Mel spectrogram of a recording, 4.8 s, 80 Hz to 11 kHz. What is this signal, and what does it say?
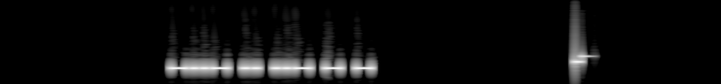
Morse code, heard as a keyed tone, about 36 wpm, 700 Hz. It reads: XIUTT
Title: Code Groups - 5 Letters - 35wpm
